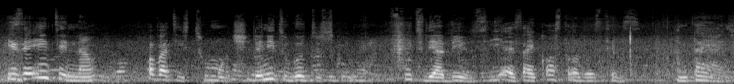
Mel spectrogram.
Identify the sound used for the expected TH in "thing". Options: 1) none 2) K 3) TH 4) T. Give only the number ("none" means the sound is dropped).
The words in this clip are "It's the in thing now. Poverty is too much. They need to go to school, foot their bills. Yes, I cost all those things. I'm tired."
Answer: 4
